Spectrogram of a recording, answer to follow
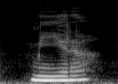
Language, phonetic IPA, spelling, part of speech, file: Czech, [ˈmiːra], míra, noun, Cs-míra.ogg
- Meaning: 1. measure (quantity, size, weight, distance or capacity of a substance compared to a designated standard) 2. measure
